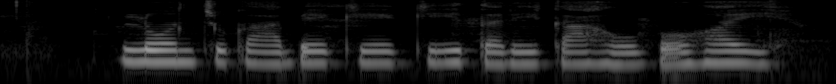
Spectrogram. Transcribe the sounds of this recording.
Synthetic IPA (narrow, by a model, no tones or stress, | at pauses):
lont͡ʃukabekekit̪əɾikaɦoboɦəj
